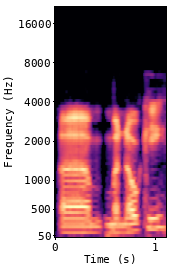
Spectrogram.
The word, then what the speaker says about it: Mononoke: Princess Mononoke, is that how you pronounce it?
